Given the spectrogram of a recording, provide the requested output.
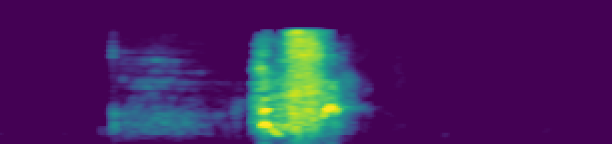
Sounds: Sneeze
